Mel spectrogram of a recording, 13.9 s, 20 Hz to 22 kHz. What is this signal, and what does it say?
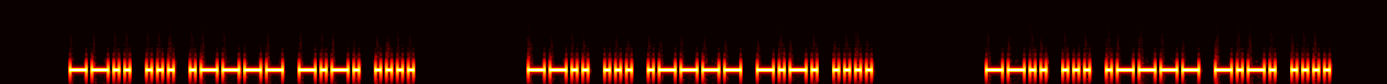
Morse code, heard as a keyed tone, about 22 wpm, 700 Hz. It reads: ZS1CH ZS1CH ZS1CH
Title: DXCC-100 Call Signs - 5 Characters - Repeated 3x - 22wpm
